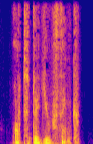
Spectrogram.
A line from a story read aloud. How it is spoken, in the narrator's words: I said coldly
